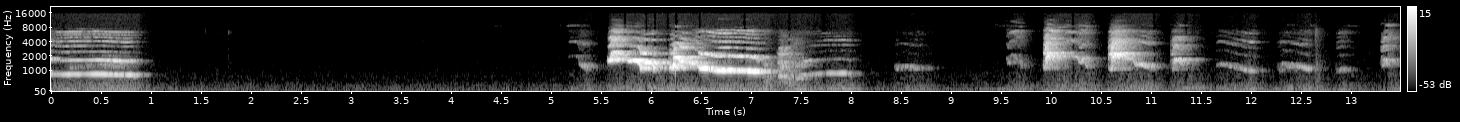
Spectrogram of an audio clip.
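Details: Pomsky in a cage throwing a tantrum to be let out, indoors: a short high whine, a long gap, then loud wavering howl-whines with falling harmonic tones, followed by several shorter rising and falling whimpers.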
